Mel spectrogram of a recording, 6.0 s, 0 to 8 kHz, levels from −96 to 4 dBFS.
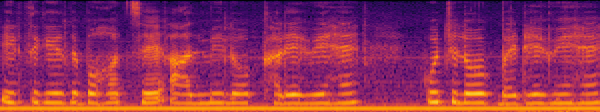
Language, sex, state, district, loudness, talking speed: Hindi, female, Chhattisgarh, Balrampur, -16 LUFS, 140 wpm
